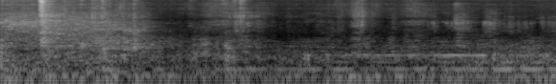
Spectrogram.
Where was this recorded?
in an elevator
